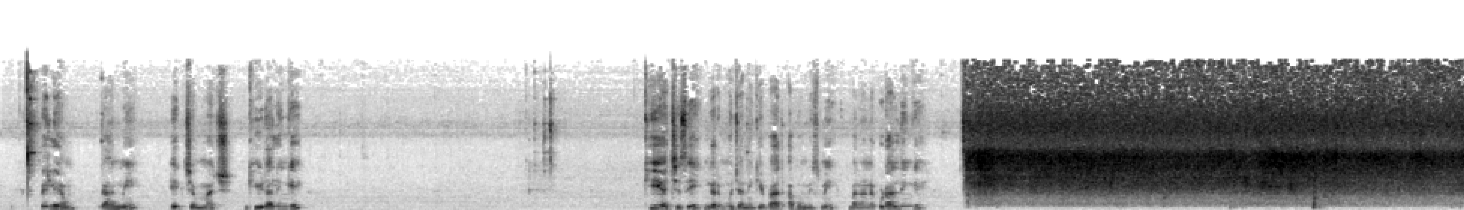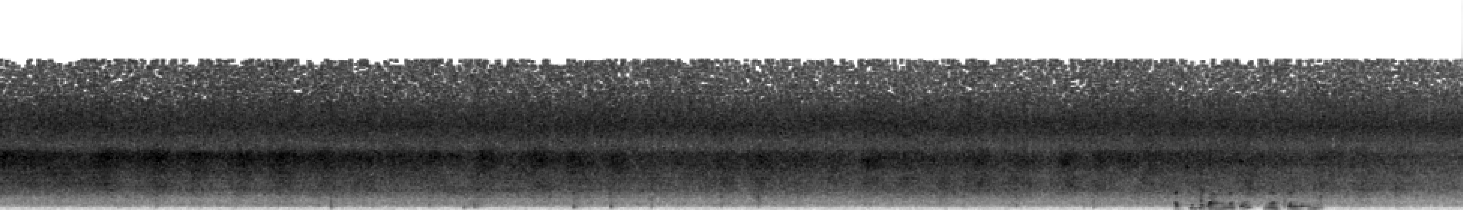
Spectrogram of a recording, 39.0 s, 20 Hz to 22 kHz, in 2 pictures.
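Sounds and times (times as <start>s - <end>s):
frying sizzle: 12.8s - 39.0s.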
